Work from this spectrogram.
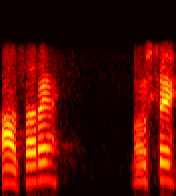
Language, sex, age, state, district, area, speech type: Malayalam, male, 45-60, Kerala, Alappuzha, rural, conversation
